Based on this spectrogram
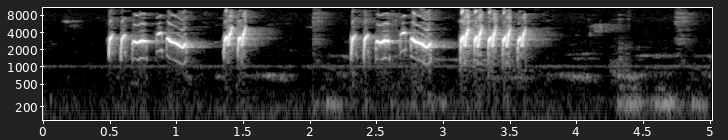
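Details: Male Sooty-headed bulbul in breeding condition calling a female: two bubbly, warbled phrases with slurred notes, then a fast run of five repeated sharp notes near the end, followed by a soft low murmur.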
